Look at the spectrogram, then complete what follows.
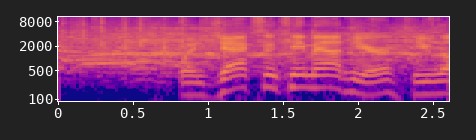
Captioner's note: crowd cheering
